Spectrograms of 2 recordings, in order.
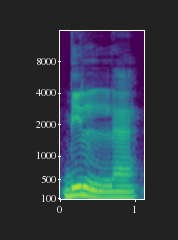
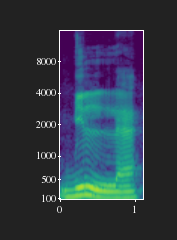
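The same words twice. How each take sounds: No difference in how they are said.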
